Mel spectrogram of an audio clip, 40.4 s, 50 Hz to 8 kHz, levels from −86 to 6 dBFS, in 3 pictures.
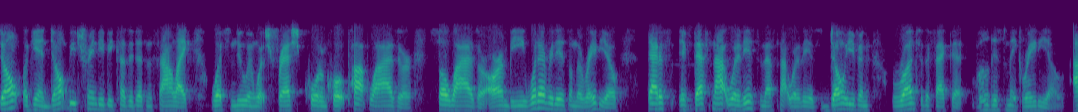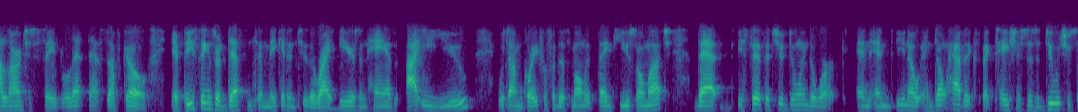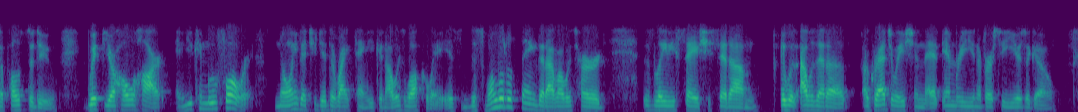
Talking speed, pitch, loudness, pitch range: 240 wpm, 120 Hz, -32 LUFS, 110-130 Hz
